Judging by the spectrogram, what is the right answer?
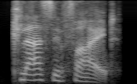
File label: "classified", Indian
